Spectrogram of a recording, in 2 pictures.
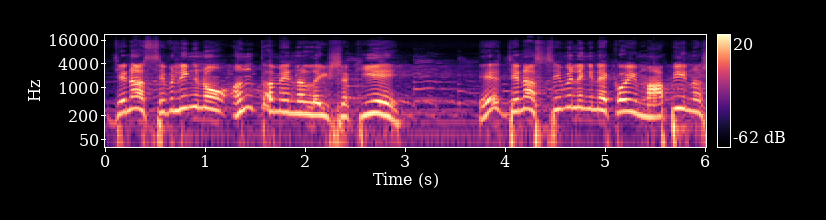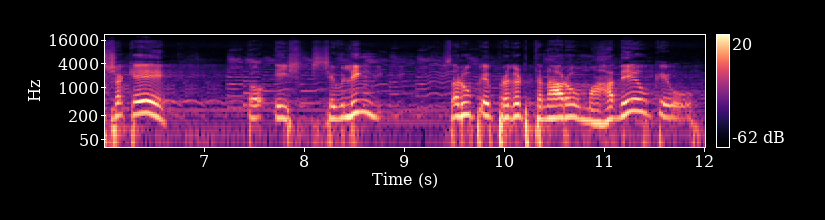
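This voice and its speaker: A male katha storyteller, telling a devotional story in an animated, exclamatory way. His voice is high and gravelly, and he speaks slowly. Faint sitar music plays underneath. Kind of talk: devotional scripture discourse.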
